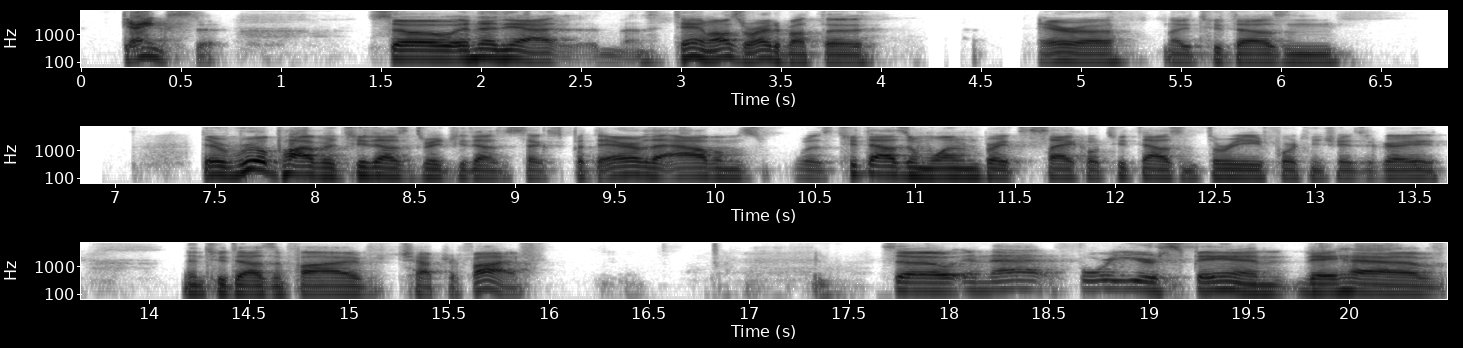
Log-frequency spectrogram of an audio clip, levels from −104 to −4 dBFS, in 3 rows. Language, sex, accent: English, male, American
